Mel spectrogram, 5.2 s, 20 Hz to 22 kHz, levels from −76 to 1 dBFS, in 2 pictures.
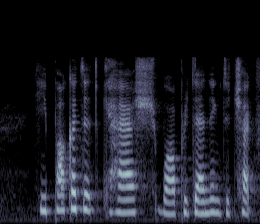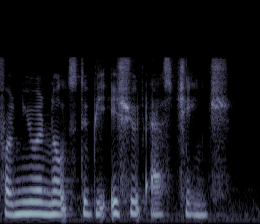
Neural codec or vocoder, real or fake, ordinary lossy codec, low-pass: none; real; none; none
